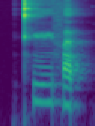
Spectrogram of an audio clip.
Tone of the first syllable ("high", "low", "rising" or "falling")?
high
